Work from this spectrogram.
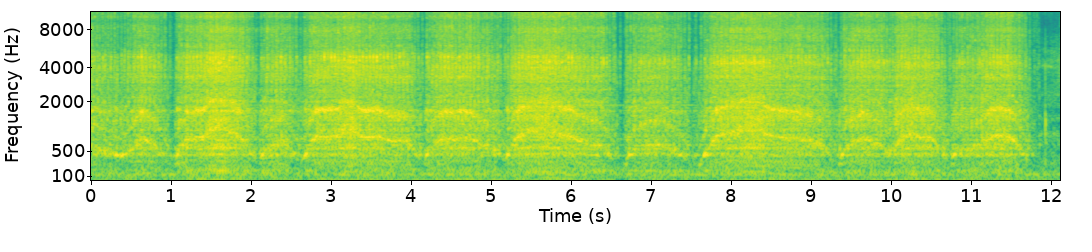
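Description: A Handi Quilter quilting machine stitches down yarn in rapid, buzzing bursts that rise and fall in speed, with brief pauses between passes, fairly close and alone.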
